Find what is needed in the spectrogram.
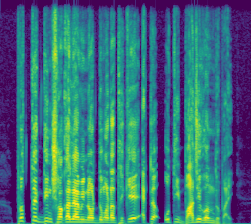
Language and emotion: Bengali, disgusted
